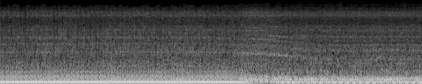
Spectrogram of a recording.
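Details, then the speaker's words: Honda SP1 twin restarted after restoration with fresh oil, low fuel, choke/fast-idle lever pulled out: strong steady thrum on choke, then settles into an even, lumpy twin beat; normal healthy fast idle on first proper run. "the fast idle up a little bit that sounds lovely that does we like a little bit of steam"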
